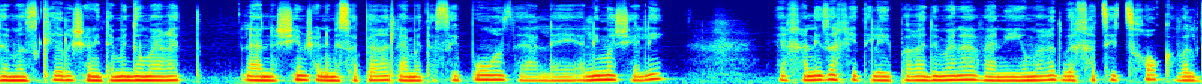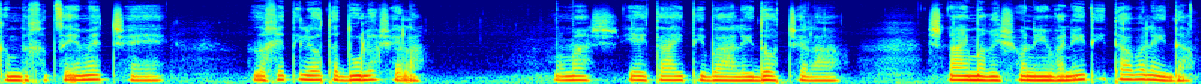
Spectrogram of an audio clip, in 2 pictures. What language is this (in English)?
Hebrew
